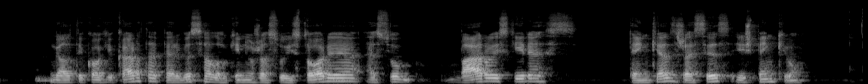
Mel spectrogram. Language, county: Lithuanian, Telšiai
